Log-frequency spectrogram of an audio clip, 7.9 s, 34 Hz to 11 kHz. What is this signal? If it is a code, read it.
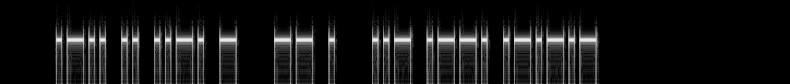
Morse code, heard as a keyed tone, about 22 wpm, 700 Hz. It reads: LIFT ME UP.
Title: Sentences from Top 1000 Words 22wpm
